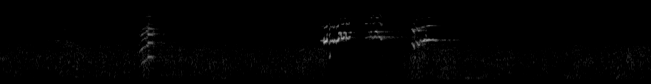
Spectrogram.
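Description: Rainbow lorikeet calling: one short high-pitched call about a second and a half in, then three quick, louder screeches in a row a little past the middle, the first the loudest.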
